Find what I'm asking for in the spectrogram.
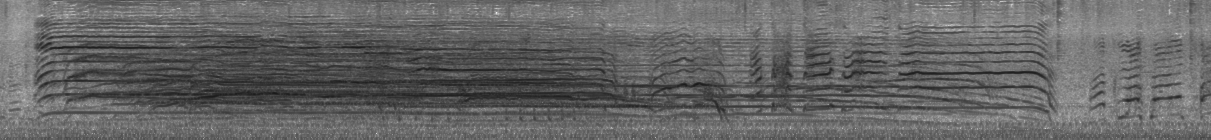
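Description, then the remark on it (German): A crowd screams together in a long, loud sustained wail, collectively releasing grief and anger, many voices layered, lasting about twelve seconds before breaking off into scattered cries and shouts that fade out. “Nun darfst du im Kollektiv einfach mal rauslassen, was gerade in deinem Körper drin ist. Ein Seufzer, ein Schrei oder einfach weinen.”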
